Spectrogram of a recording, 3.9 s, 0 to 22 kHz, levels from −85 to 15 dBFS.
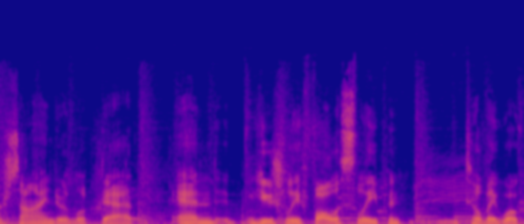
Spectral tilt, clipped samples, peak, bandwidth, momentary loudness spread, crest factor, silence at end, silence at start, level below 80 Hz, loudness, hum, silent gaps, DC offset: -5 dB/octave; under 0.1%; -10 dBFS; 16 kHz; 7 LU; 18 dB; 0 s; 0 s; -54 dBFS; -28 LUFS; none; none; under 0.1%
